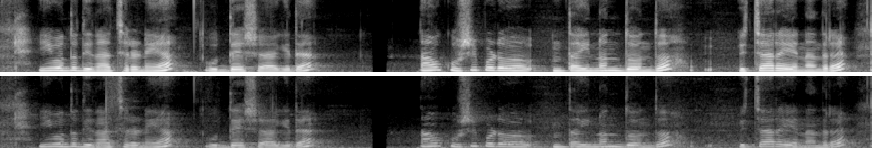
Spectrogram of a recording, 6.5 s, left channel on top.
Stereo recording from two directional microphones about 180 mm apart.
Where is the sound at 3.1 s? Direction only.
50° left (ahead or behind).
